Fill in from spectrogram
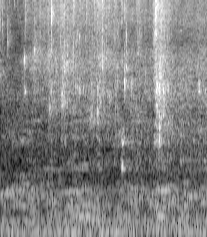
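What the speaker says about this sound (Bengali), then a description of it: "দেখুন, হাত রাখলেই কিন্তু জল পড়বে," Automatic sensor tap running water into a washroom sink in Muscat, Oman, a steady close hiss of flowing water splashing into the basin throughout, with no talk.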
